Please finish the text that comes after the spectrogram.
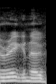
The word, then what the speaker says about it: oregano: Emphasis on the rig or rig.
